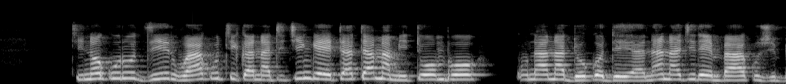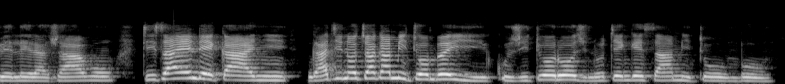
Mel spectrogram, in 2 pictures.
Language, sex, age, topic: Ndau, male, 18-24, health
